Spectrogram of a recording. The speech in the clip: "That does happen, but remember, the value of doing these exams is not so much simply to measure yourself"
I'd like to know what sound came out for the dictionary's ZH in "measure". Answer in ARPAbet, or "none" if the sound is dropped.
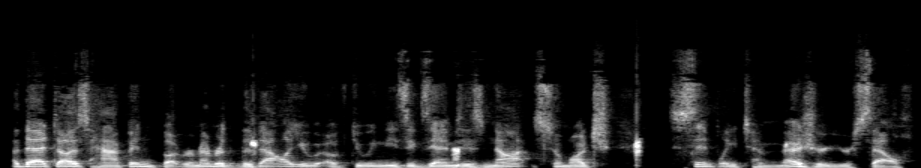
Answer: ZH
